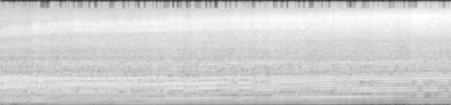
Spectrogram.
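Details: String trimmer started after a carbon-clogged spark arrestor screen was reinstalled, before carburetor low/high adjustment: crisp, even two-stroke buzz climbing steadily in pitch as it revs, no stumbling or popping; already running better.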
